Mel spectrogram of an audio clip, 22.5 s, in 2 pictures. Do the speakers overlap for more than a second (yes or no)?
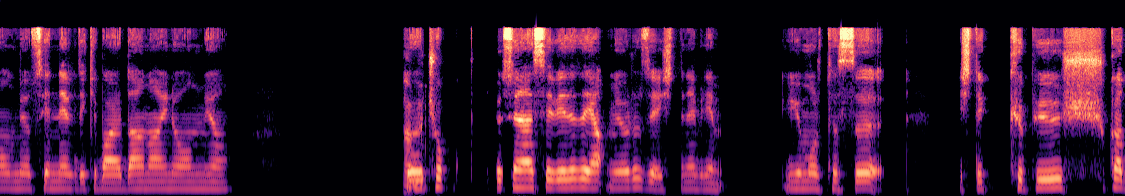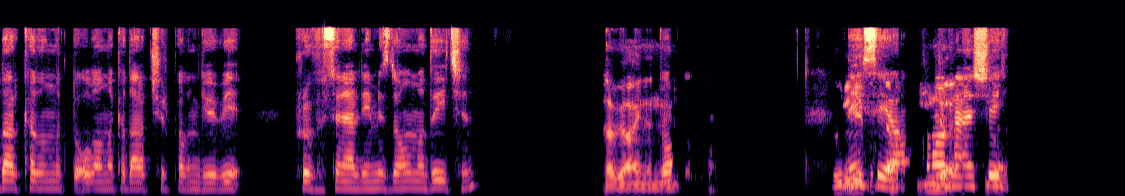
yes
